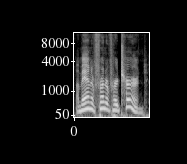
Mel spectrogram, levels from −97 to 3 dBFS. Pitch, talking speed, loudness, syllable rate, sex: 200 Hz, 280 wpm, -16 LUFS, 5.7 syllables/s, female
